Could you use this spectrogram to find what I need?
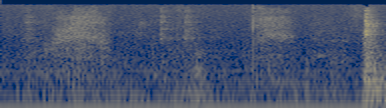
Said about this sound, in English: I'm just wondering, could you open the door a bit maybe, if it's not too drafty.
